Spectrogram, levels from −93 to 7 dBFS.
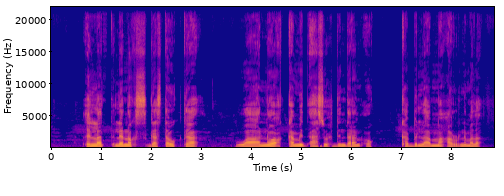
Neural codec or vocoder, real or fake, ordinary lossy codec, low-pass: none; real; none; none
